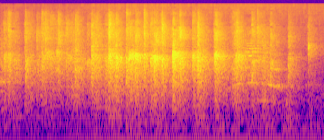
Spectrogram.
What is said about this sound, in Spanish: ¿Cuánto lo creen, hermano? Denle un aplauso al Señor en esta hora.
